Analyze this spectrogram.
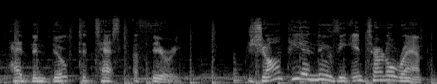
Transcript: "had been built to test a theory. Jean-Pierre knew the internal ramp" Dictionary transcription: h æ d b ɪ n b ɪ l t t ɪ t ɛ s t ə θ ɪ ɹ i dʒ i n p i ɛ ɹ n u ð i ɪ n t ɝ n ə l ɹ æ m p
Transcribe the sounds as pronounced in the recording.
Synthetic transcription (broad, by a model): h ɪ d b ɪ n b ɪ l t t ɪ t ɛ s t ə θ ɪ ɹ i ʒ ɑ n p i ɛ n u ð i ɪ n t ɝ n l ɹ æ m p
